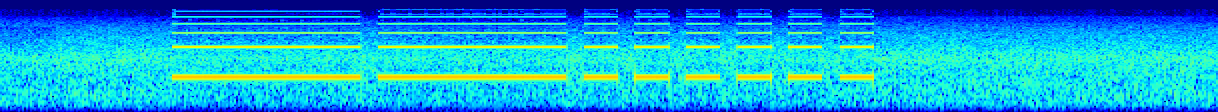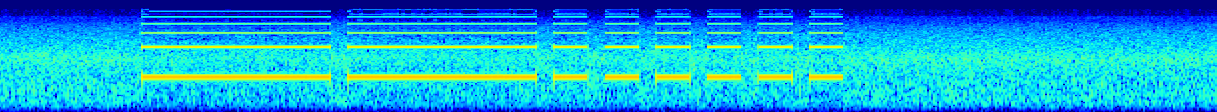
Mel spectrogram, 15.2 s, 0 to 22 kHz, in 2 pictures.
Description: Beep code, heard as beeps from a small speaker, played twice, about 1300 Hz. 2 long, 6 short.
